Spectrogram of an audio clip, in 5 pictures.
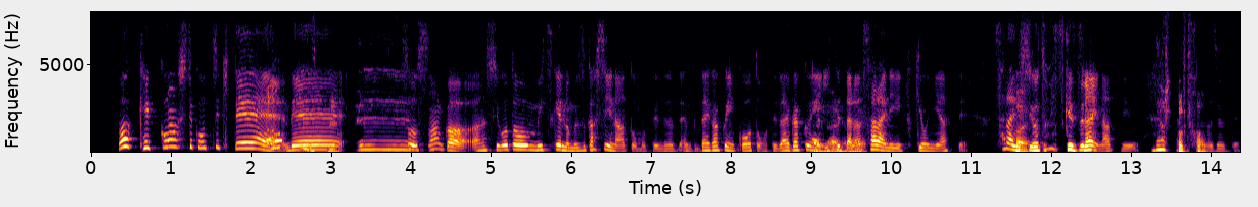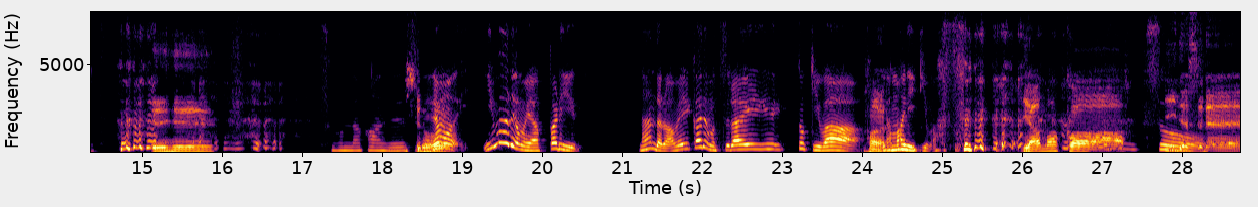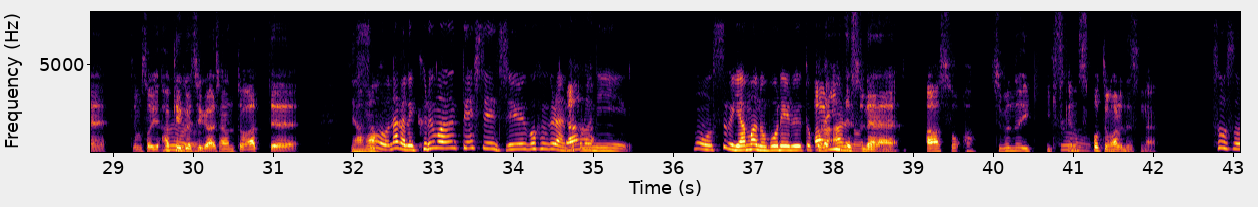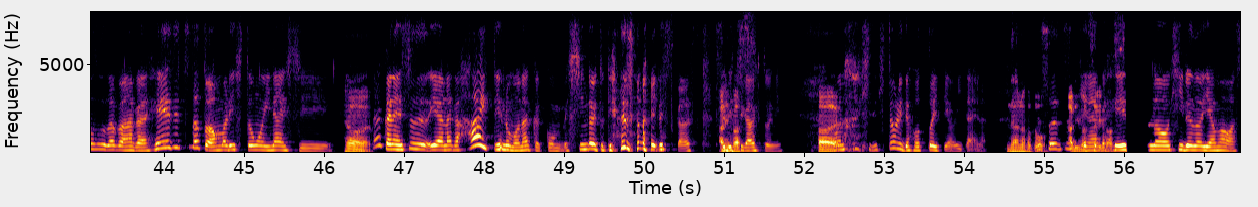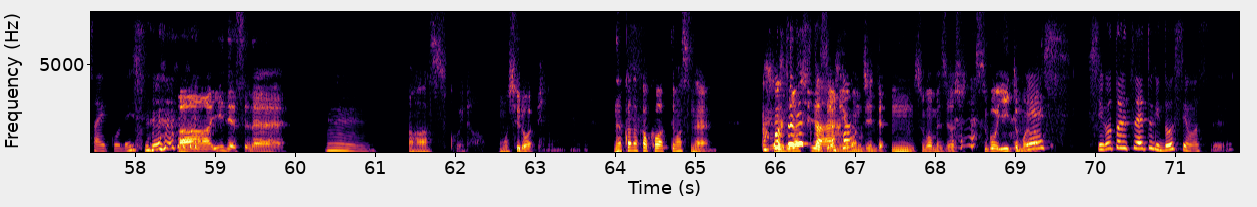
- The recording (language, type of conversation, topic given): Japanese, unstructured, 仕事で一番楽しい瞬間はどんなときですか？
- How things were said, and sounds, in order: distorted speech; unintelligible speech; laughing while speaking: "なるほど"; laughing while speaking: "見つけづらいな"; laugh; laugh; laughing while speaking: "あるじゃないですか"; laugh; unintelligible speech; laughing while speaking: "あ、ほんとですか？"; chuckle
